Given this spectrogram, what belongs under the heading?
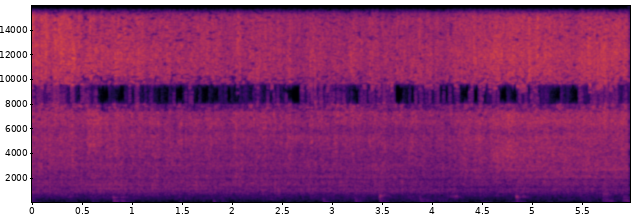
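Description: Diced Roma tomatoes sauté in a pan for a spicy Cajun catfish courtbouillon, a steady bright sizzle with scattered soft stirring knocks, close and continuous with no voices.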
